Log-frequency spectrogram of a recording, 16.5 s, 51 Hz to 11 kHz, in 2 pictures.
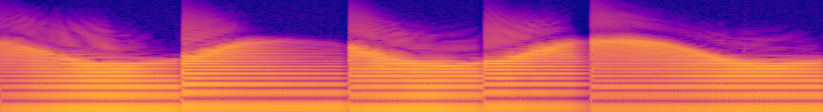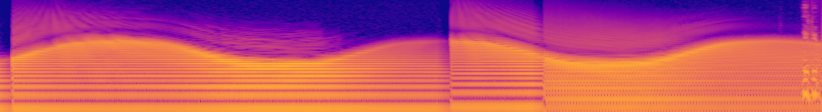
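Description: Moog Mother-32 synthesizer notes, two oscillators mixed, played as a string of held notes and run through a Doepfer A-106-6 XP filter in three-pole all-pass plus one-pole low-pass mode, used as a phase shifter. The sound has a slow phaser sweep that rises and falls about every four to five seconds, and the notes change every second or few.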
